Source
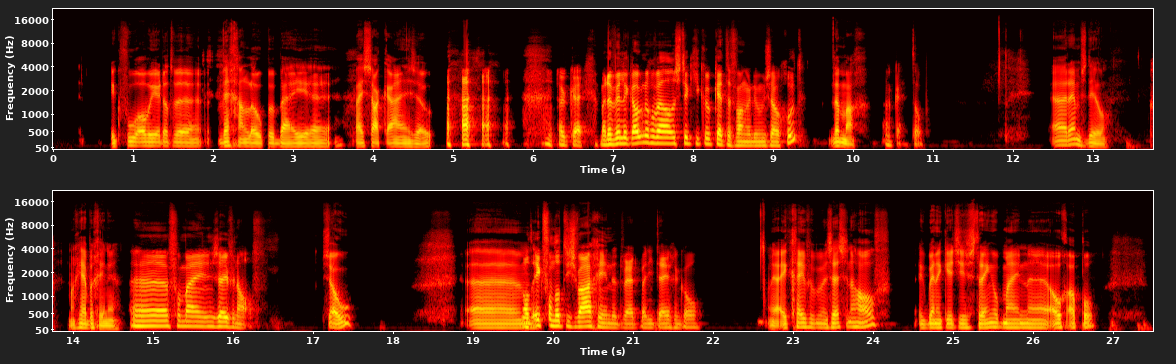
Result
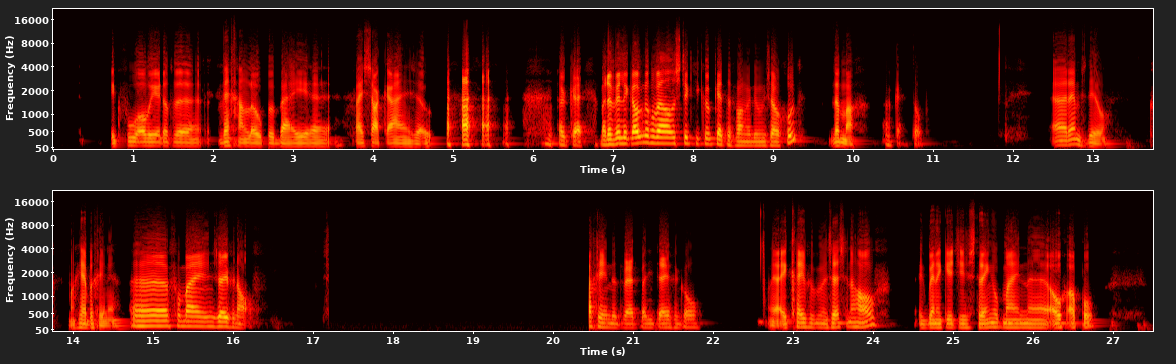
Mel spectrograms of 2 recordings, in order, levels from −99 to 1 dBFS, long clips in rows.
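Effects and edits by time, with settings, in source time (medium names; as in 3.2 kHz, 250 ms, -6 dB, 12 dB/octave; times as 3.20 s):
8.20–8.78 s: tape spacing loss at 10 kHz 29 dB
17.20–20.46 s: room tone
whole clip: local Wiener filter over 15 samples; bass shelf 180 Hz -10 dB; de-hum 77.33 Hz, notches 4; trim -5.5 dB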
